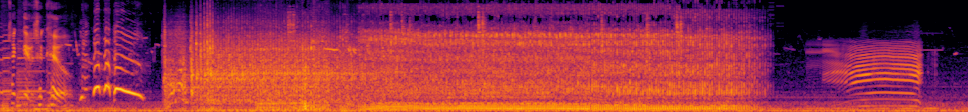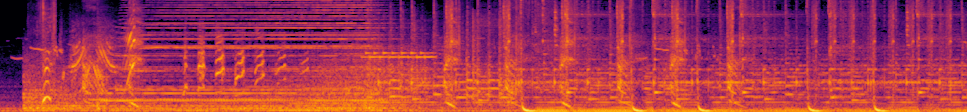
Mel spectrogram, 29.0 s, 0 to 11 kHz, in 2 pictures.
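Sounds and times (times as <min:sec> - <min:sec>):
tractor engine running: 0:02.4 - 0:11.8.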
